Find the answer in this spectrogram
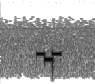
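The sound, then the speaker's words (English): A short burst of electronic tones from the speaker's cell phone, a quick cluster of beeps lasting under half a second, heard over a steady band of radio static with no one talking. “Yep, there's my cell phone.”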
